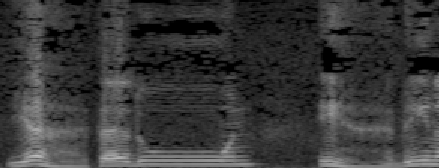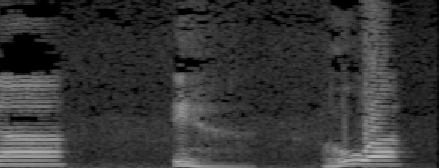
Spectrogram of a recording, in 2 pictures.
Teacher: فالهمزة والهاء تخرج من أبعد منطقة من الحلق، وقد سماها العلماء كما رأينا أقصى الحلق.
